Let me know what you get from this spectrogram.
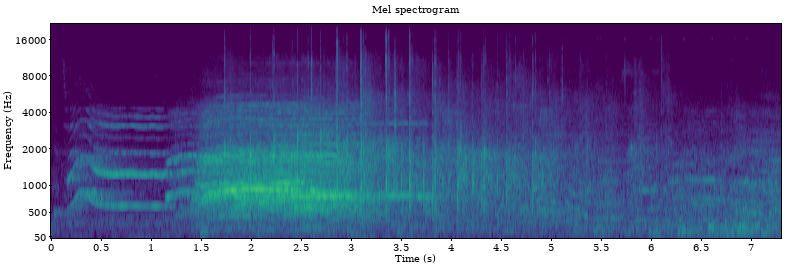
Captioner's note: audience cheers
